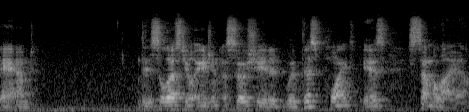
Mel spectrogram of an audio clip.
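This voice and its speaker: Speaking fairly slowly with long, frequent pauses, a man with an American accent uses a medium pitch and ordinary pitch variation, with audible room echo and noticeable background noise. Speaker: esoteric teacher. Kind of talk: tutorial. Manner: hesitant, many fillers.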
